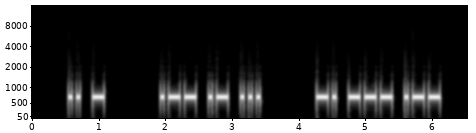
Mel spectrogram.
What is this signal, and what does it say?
Morse code, heard as a keyed tone, about 20 wpm, 700 Hz. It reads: IT WAS NOW
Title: 2x Word-Spacing - Sentences from Top 200 Words - 20wpm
